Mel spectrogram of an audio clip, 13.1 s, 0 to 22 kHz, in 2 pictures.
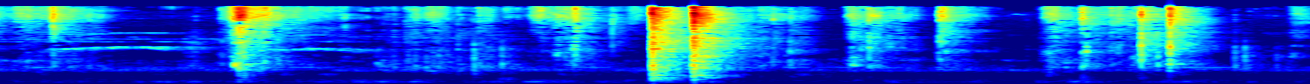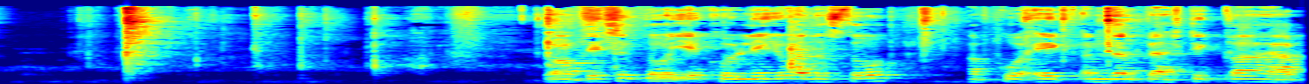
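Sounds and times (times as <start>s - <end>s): cardboard packaging rustling: 0.0s - 10.0s, 10.6s - 12.6s.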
